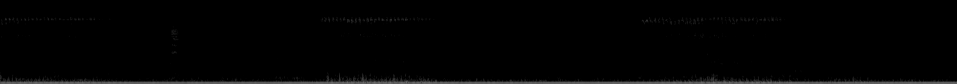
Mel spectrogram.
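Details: Cat snoring: soft, faint snuffling breaths, about three in ten seconds, under a steady low hum.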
